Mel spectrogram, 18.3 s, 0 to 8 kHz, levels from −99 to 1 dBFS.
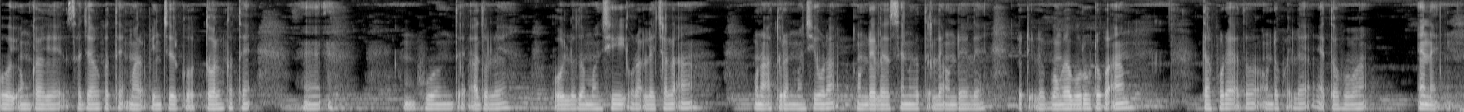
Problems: continuous background conversations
